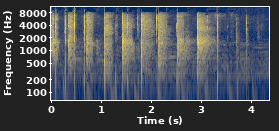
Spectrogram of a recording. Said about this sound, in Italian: Ringrazio anche il nostro pubblico. C'è un bel applauso al nostro pubblico.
